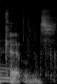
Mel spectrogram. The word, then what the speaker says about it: Catlins: couldn't find you yeah that same pronunciation I noticed the Catelyn's yeah yeah as Caitlin Moran now you always said Caitlin's I suppose did you know I heard that one right the Catlins ask him about how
